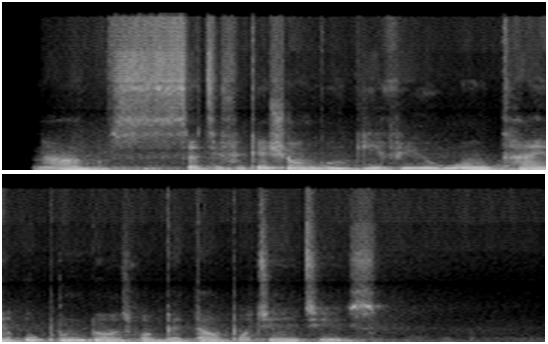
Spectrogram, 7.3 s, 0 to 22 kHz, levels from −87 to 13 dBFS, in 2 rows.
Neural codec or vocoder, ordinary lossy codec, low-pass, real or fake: vocoder, 48 kHz, 128 mel bands, Vocos; none; none; fake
